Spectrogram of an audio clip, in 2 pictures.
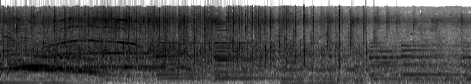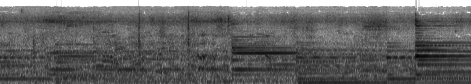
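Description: A live audience applauds for the bandleader at a tribute concert. The clapping is strongest in the first few seconds, then fades under loud band music that keeps playing, with a voice over the top.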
